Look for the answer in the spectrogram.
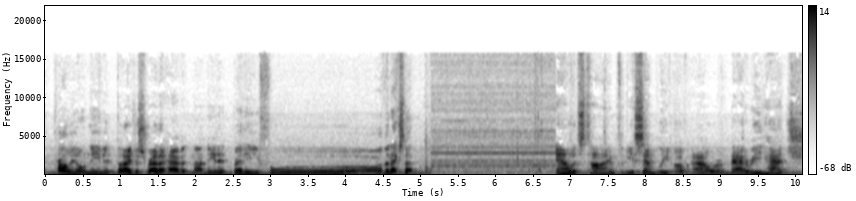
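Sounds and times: man speaking: 0.0s - 5.0s, 6.8s - 10.0s.

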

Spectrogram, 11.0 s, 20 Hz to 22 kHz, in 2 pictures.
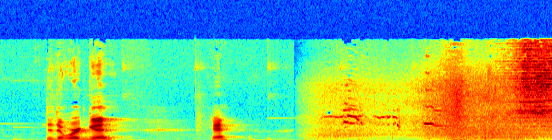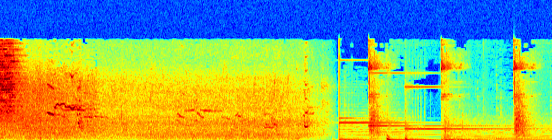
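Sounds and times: ocean surf breaking on shore: 3.0s - 8.8s.

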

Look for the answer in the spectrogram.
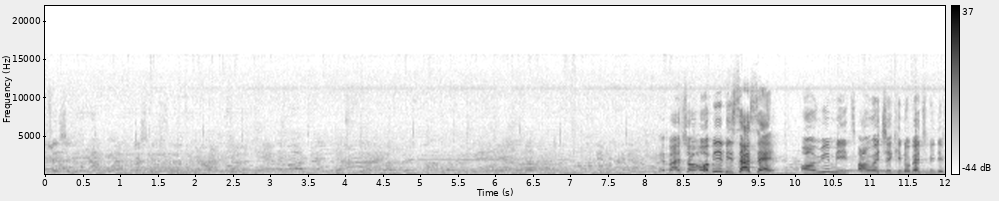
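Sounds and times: crowd chatter: 0.0s - 12.0s
music: 0.0s - 12.0s.

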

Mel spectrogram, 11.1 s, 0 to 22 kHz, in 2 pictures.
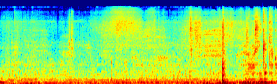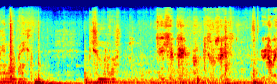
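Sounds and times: elevator rumble: 0.0s - 11.0s.

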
